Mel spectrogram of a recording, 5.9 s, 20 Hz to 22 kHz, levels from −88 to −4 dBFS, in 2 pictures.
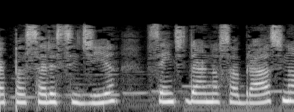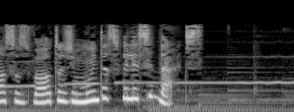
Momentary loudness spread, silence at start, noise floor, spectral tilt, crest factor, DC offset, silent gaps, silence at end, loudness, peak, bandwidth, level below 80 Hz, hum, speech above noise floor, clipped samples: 17 LU; 0 s; -37 dBFS; -2.5 dB/octave; 14 dB; under 0.1%; none; 0 s; -17 LUFS; -4 dBFS; 10 kHz; -52 dBFS; none; 19 dB; under 0.1%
